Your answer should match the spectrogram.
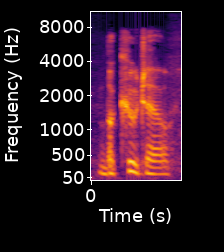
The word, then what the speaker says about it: Bakuto: Bakuto? Is that right? – Bakuto, yeah.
